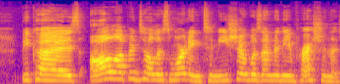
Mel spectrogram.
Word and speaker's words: Tanisha: She called out Jess, saying my name is Tanisha. Not Tiana.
